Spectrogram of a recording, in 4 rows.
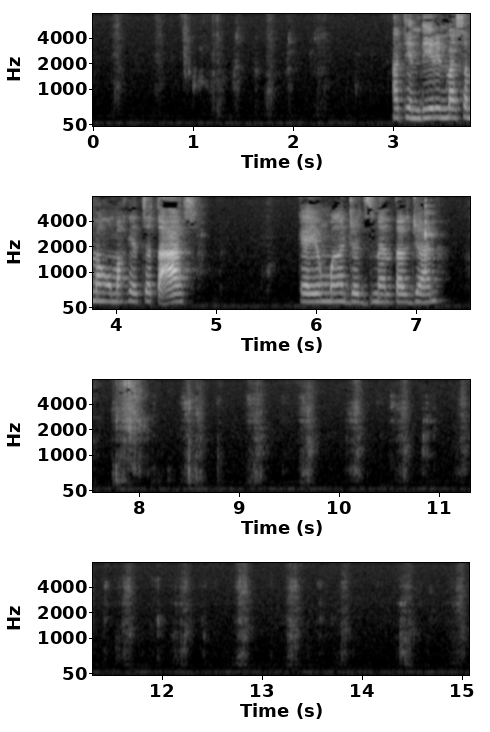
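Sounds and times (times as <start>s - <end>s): chewing crunchy food: 0.0s - 2.8s, 4.7s - 5.7s, 7.6s - 15.0s.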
